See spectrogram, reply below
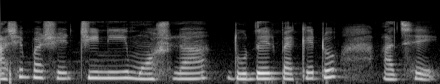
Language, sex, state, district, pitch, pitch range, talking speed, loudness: Bengali, female, West Bengal, Cooch Behar, 275 Hz, 255-295 Hz, 80 wpm, -17 LUFS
